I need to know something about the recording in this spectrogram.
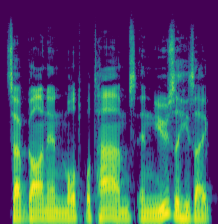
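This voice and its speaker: A man's voice: lowish voice, steady tone, fairly quick, dry recording. Sincere man on a dry podcast mic. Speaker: podcast host. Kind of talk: casual podcast conversation.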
